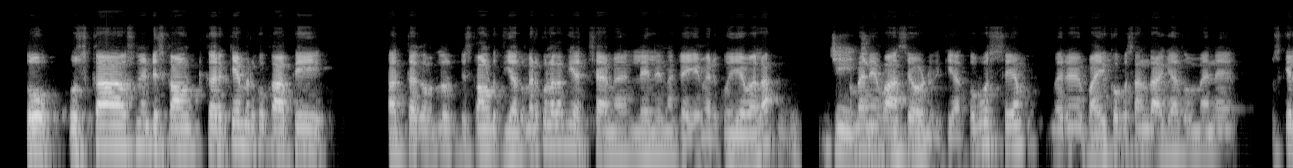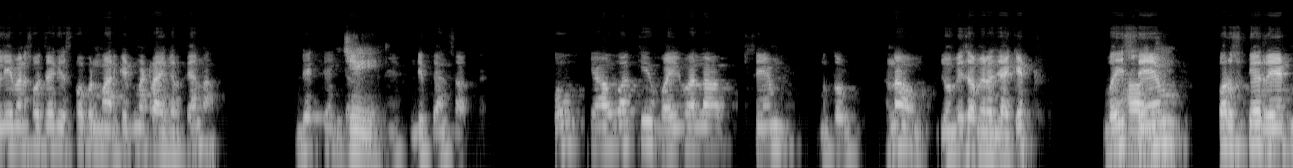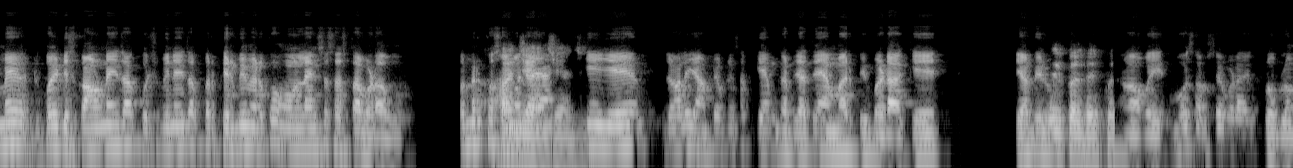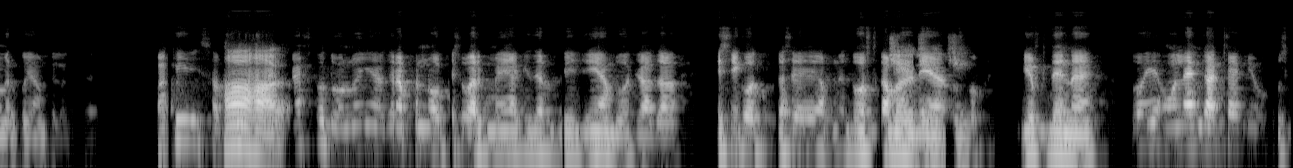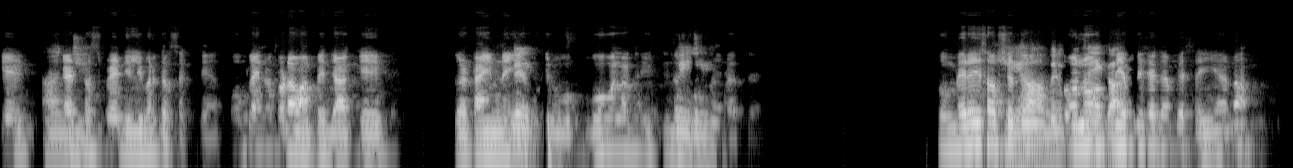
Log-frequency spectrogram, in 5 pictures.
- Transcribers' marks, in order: in English: "डिस्काउंट"; in English: "डिस्काउंट"; static; in English: "सेम"; in English: "मार्केट"; in English: "ट्राई"; distorted speech; in English: "डिफरेंस"; in English: "सेम"; in English: "सेम"; in English: "रेट"; in English: "डिस्काउंट"; in English: "गेम"; in English: "एमआरपी"; in English: "प्रॉब्लम"; in English: "बेस्ट बेस्ट"; in English: "ऑफ़िस वर्क"; in English: "बिजी"; in English: "बर्थडे"; in English: "गिफ्ट"; in English: "एड्रेस"; in English: "डिलीवर"; in English: "टाइम"; unintelligible speech
- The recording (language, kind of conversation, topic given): Hindi, unstructured, आपको ऑनलाइन खरीदारी अधिक पसंद है या बाजार जाकर खरीदारी करना अधिक पसंद है?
